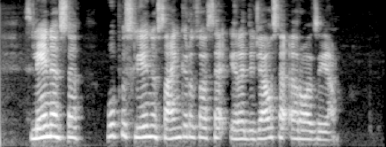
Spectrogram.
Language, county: Lithuanian, Kaunas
